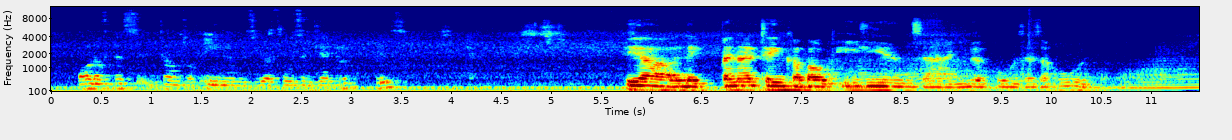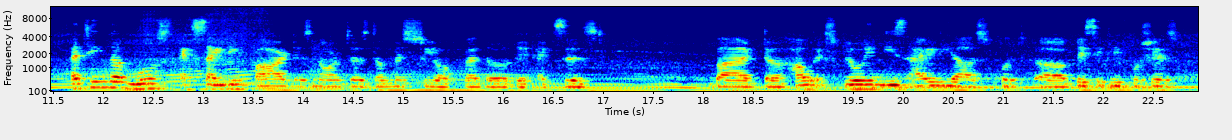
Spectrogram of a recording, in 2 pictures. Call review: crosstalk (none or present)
none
